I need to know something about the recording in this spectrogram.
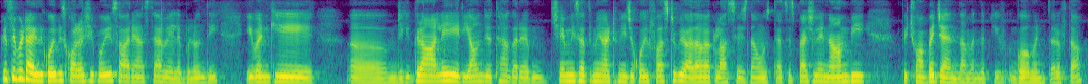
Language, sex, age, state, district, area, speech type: Dogri, female, 30-45, Jammu and Kashmir, Udhampur, urban, spontaneous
